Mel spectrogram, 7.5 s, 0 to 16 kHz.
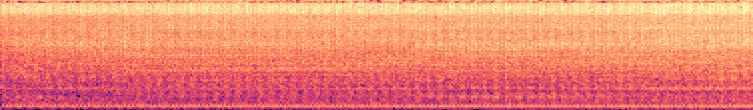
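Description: A 1969 Chevrolet C10 pickup engine runs steadily on a makeshift fuel setup fed with ethanol-free 87 octane gas, a loud continuous idle with a deep low drone and faint knocking, no talk.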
